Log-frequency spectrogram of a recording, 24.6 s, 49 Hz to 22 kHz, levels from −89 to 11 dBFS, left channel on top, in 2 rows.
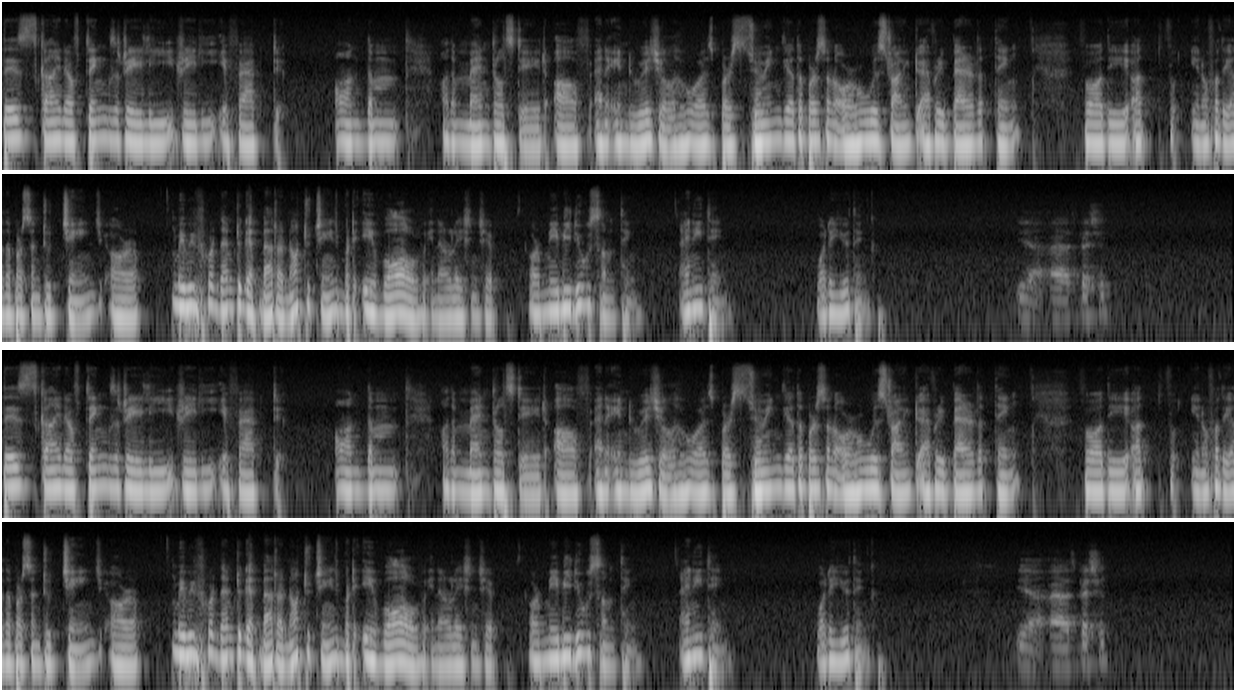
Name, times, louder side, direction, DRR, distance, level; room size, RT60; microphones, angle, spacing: voice 1, 0.0-2.8 3.3-11.4 11.9-13.7 14.0-17.3 17.6-18.7 19.1-19.6 20.5-21.0, equal, ahead, 0.5 m, -22 dB
voice 2, 22.5-23.4, right 3 dB, 55° right, 1.5 m, -40 dB
6.9 x 5.7 x 5.1 m
head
